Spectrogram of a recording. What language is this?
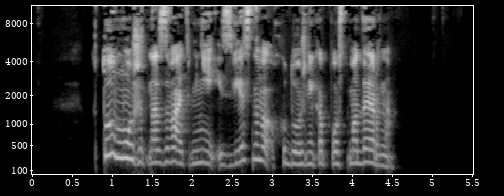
Russian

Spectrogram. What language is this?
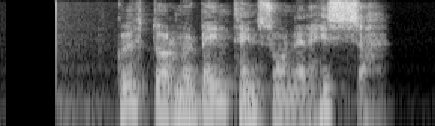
Icelandic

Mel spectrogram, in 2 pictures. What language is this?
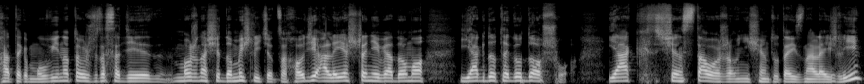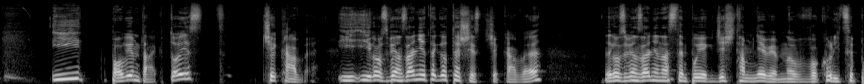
Polish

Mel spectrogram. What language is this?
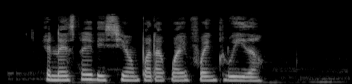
Spanish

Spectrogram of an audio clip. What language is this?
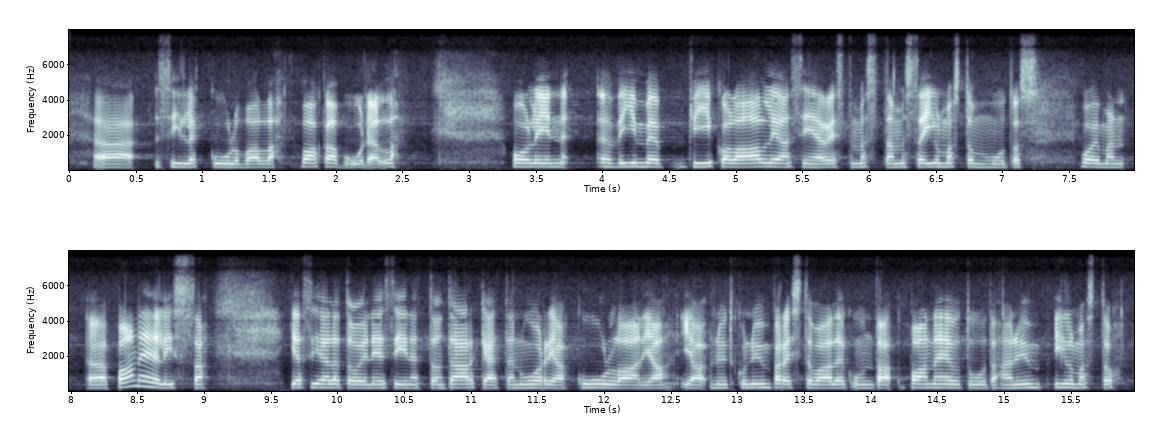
Finnish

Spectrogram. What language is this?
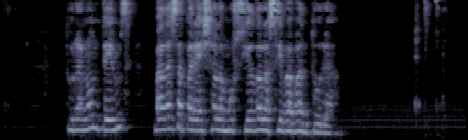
Catalan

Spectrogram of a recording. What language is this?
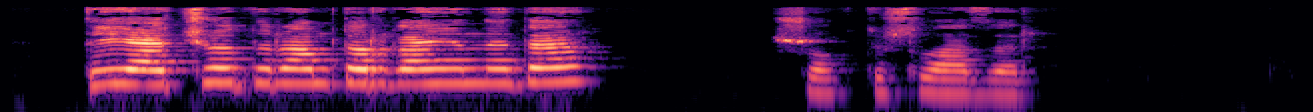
Mari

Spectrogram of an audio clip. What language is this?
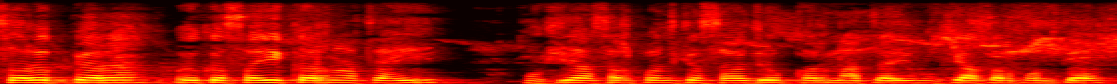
Maithili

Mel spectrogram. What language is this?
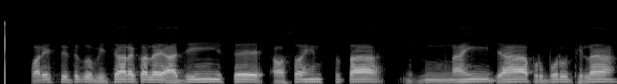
Odia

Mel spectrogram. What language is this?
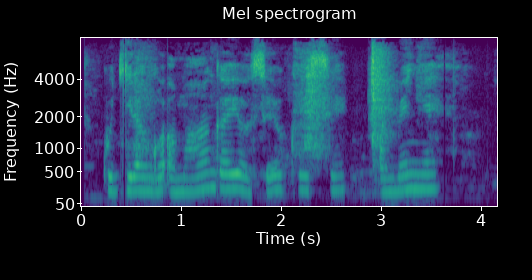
Kinyarwanda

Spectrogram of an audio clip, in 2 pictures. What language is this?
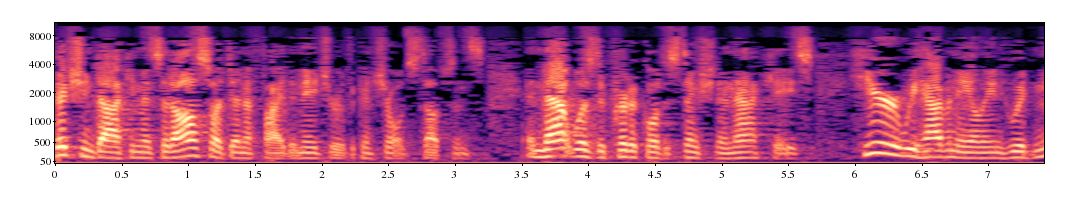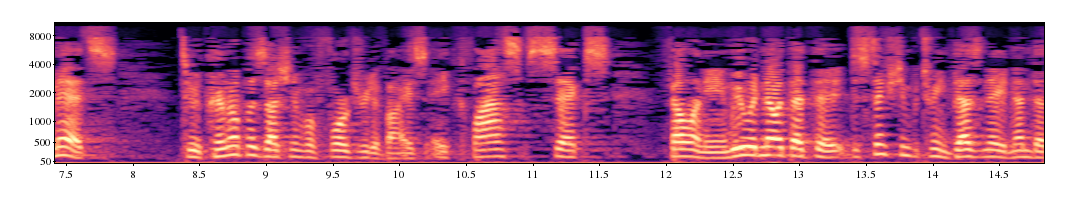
English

